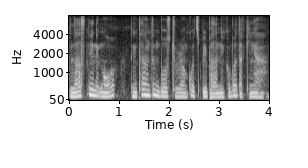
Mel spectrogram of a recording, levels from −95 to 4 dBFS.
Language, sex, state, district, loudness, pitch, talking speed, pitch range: Garo, male, Meghalaya, West Garo Hills, -15 LUFS, 145 Hz, 105 wpm, 135-175 Hz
